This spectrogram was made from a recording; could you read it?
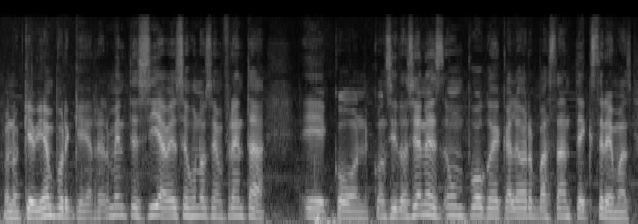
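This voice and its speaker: A man with a fairly high voice hosts an informal sports interview. He puts his questions politely and takes a winding route to get to them. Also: steady tone, normal speed, a bit bright.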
